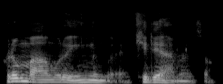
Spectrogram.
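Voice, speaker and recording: A man's voice: on the low side, lively intonation, fast talker, mellow. A male missionary teaching a devotional seminar in a conversational way, often checking in with his listeners.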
